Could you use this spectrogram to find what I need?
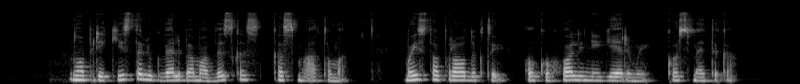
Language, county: Lithuanian, Vilnius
